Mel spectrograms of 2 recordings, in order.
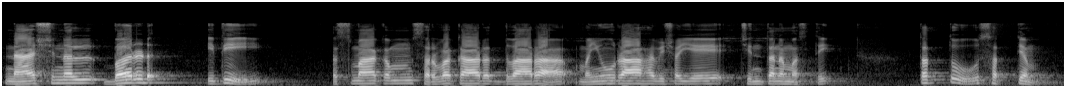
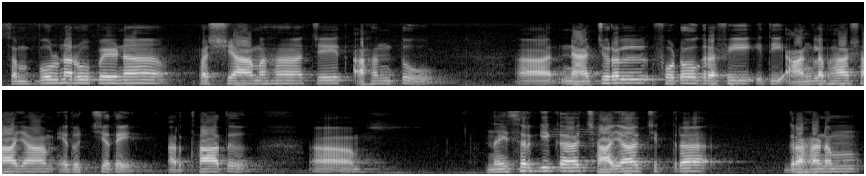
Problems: constant background noise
